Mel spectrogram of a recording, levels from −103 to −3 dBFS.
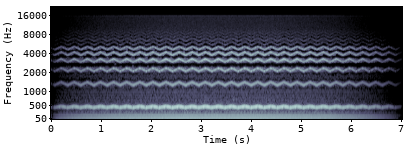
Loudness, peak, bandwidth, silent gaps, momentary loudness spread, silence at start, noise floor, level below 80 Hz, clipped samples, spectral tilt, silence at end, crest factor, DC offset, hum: -25 LUFS; -14 dBFS; 9 kHz; none; 15 LU; 0.15 s; -55 dBFS; -44 dBFS; under 0.1%; -4.5 dB/octave; 0.45 s; 14 dB; under 0.1%; 50 Hz at -40 dBFS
